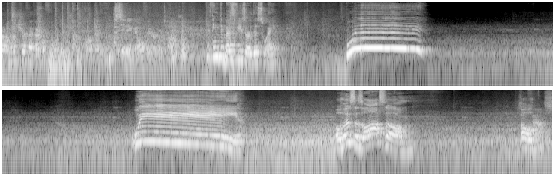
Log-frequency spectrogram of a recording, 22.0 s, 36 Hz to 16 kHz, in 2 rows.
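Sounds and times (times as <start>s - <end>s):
elevator running noise: 0.0s - 22.0s
man whooping: 6.9s - 8.7s.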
